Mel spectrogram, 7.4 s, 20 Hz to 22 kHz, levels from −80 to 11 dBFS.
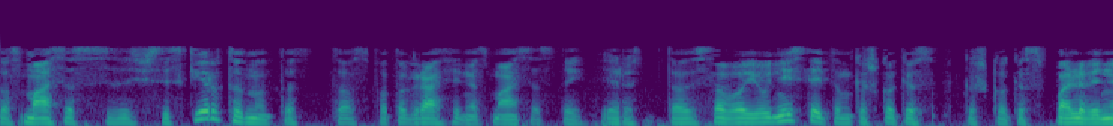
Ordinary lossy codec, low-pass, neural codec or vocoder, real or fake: MP3, 24 kbps; 5.4 kHz; none; real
